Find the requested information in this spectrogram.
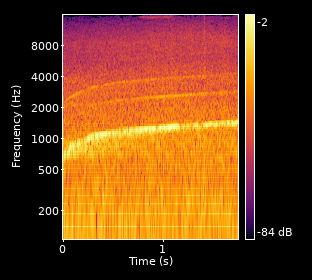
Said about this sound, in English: and then you hear like sirens.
